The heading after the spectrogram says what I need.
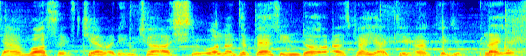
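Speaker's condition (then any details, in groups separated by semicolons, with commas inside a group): Down syndrome; intellectual disability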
